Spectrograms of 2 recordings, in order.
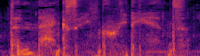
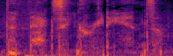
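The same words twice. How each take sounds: The two takes are said the same way.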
